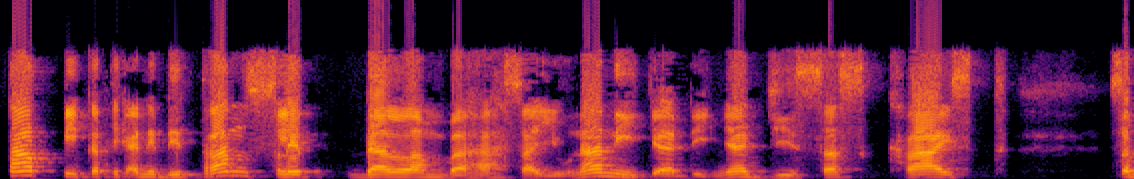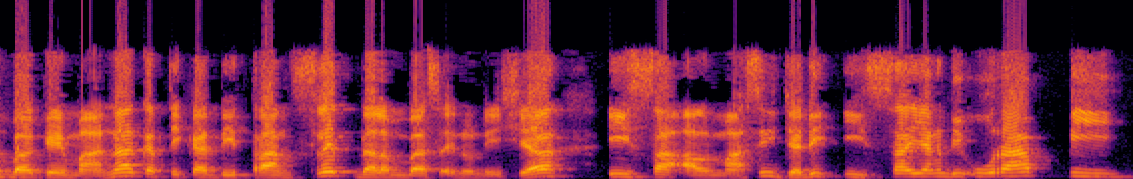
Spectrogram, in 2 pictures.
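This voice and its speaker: A man giving a casual religious lecture as a preacher, lively and acting out the voices he quotes. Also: fairly high pitch, measured pace, muffled recording. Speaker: Islamic preacher.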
